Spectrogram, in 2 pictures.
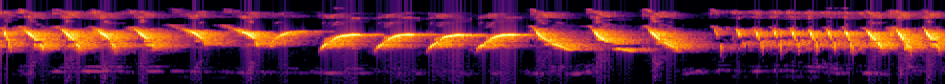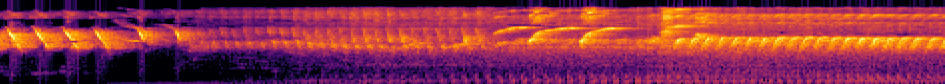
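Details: White canary kept by a young woman, singing fast rolling trills of high chirps and sweeping notes for about six seconds before fading; a rougher, noisier background then takes over.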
